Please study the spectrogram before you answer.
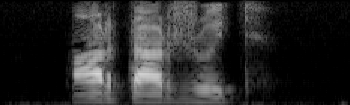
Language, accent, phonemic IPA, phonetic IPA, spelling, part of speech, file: Armenian, Eastern Armenian, /ɑɾtɑɾˈʒujtʰ/, [ɑɾtɑɾʒújtʰ], արտարժույթ, noun, Hy-արտարժույթ.ogg
- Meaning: foreign currency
